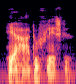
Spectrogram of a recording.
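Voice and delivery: plain reading voice

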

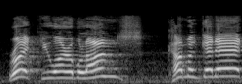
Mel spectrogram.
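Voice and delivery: loud, high challenge yelled at the enemy; battle cry. Acted. Old gunner yells a challenge at the approaching plane, loud battle cry. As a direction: roar it at the sky like a charge.

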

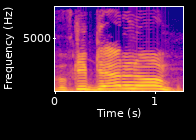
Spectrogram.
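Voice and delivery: high-pitched, eager cheer; rally the guys, fired up; happy high holler; excited rallying call. Real, not acted. Cheers on after a catch.

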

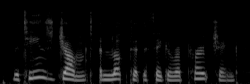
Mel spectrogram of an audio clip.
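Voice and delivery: plain reading voice

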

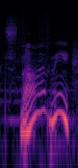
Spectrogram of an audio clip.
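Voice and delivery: high, laughing through the words. Real, not acted. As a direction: giggle while admitting it. Laughs at himself.

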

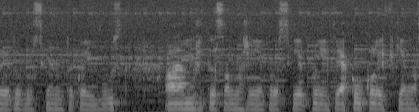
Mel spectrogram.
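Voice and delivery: ordinary talk, nothing marked

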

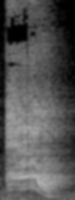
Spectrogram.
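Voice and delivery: high, loud sharp ow; pained yelp. Real, not acted. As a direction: cry out in sudden pain. Bit sour candy, ate wrapper.

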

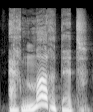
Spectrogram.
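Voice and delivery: stammering. A narrator's reading. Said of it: "stammelte Jean".

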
